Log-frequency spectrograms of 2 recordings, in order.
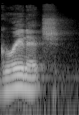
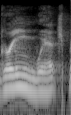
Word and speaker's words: Greenwich: And then in 1925, his family moves to Greenwich. It's spelled Greenwich, but I think they say it Greenwich, Connecticut.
